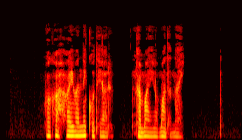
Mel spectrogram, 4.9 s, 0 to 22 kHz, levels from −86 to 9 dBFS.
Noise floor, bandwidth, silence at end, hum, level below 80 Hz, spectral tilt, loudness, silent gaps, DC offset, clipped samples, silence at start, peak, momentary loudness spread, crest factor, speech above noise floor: -73 dBFS; 10.5 kHz; 1.2 s; none; -62 dBFS; -7 dB/octave; -23 LUFS; none; under 0.1%; under 0.1%; 0.9 s; -2 dBFS; 15 LU; 22 dB; 51 dB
